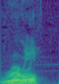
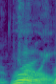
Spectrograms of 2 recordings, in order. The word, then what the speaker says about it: rural: Rural. – Rural. – Rural. – Rural. – Rural. – It's like a Merle. – It's like Merlin.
